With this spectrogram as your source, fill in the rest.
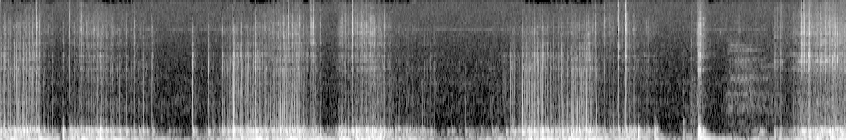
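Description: Long teal acrylic nails scratch the hollow metal mesh grille of a black microphone. The sound is a dense, low rumbling scrape that swells and fades in uneven waves, with a sharp tick near the end.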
